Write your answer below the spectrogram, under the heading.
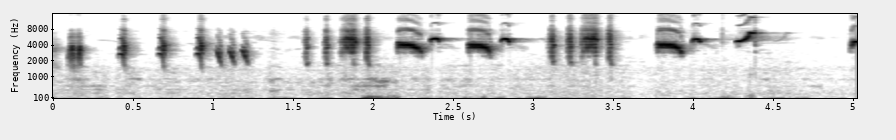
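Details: Lively long-tailed shrike song of the 'toet-toet' type, used to provoke silent birds to sing; quick staccato chips speeding up, then drawn-out whistled and buzzy notes in uneven rhythm.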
